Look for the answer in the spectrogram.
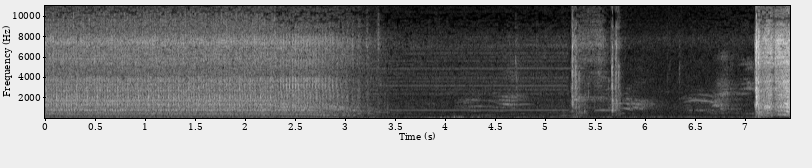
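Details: Holden Astra 2000 hard start: steady rhythmic cranking for about three seconds that drops away without catching; battery tested at 80% reserve capacity, crankshaft position sensor judged faulty from oscilloscope waveform, weak battery possibly contributing.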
